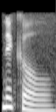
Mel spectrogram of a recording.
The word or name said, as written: nickel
